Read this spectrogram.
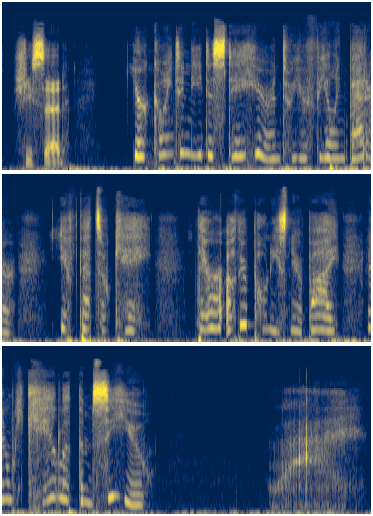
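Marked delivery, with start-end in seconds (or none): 1.3-8.9 high, breathy whisper of a timid pony; gentle, shy, barely daring to ask; Fluttershy's voice. A narrator's reading. 10.0-11.0 softer, rasping creature whisper; flat rasping buzz. A narrator's reading. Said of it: "buzzing voice was flat and rasping".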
